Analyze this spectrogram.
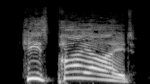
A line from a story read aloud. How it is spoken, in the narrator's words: his companions bawled happily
